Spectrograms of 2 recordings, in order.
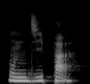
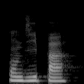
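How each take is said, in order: No difference in how they are said.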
